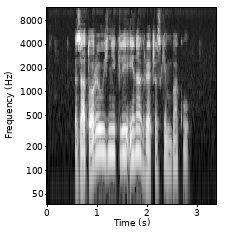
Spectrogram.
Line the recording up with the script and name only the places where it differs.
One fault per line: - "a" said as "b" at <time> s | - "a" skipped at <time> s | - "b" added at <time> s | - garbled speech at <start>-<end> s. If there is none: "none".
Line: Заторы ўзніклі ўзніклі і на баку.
- "ўзніклі" skipped at 1.6 s
- "грэчаскім" added at 2.0 s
